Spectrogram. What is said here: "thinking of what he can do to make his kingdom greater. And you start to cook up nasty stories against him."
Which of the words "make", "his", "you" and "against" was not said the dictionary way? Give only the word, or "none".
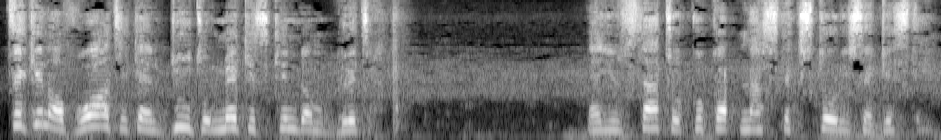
his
